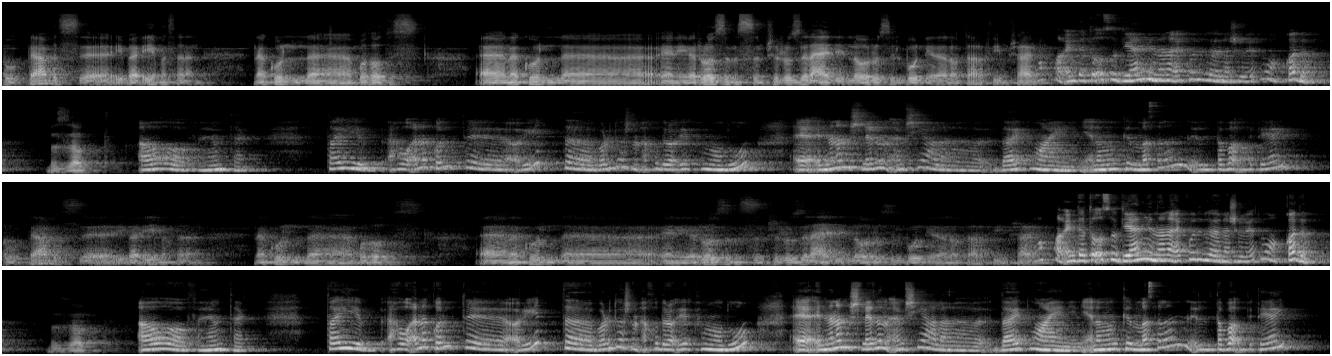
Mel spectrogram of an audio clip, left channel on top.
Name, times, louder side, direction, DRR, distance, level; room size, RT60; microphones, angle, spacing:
voice 1, 0.0-10.5 13.7-14.1, left 4 dB, 55° left, 7 dB, 0.4 m, -27 dB
voice 2, 10.3-13.2 14.6-15.7 16.0-16.2 16.5-26.1, right 3 dB, 45° right, 9 dB, 0.3 m, -21 dB
9.6 x 4.7 x 2.9 m, 1.1 s
head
